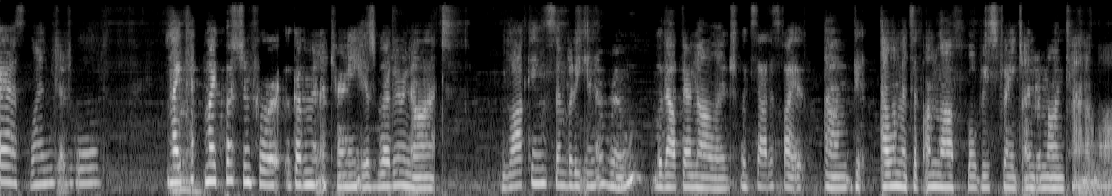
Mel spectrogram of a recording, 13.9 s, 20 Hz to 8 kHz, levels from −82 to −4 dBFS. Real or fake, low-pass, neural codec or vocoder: fake; 7.2 kHz; codec, 32 kHz, 1.9 kbps, SNAC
